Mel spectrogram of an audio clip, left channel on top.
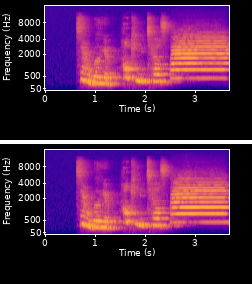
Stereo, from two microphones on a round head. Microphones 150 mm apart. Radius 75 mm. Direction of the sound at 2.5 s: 30° right (ahead or behind).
